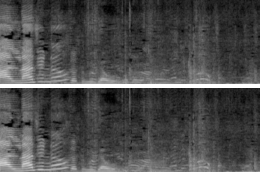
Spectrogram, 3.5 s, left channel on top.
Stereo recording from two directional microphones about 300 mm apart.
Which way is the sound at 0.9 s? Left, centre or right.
Right.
